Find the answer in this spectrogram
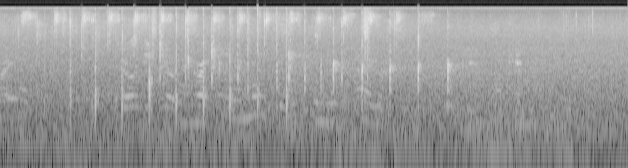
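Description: Faint talking from people near the microphone over a steady outdoor background hiss, with scattered small clicks and knocks from a handheld microphone being handled as it is passed to the next speaker.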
